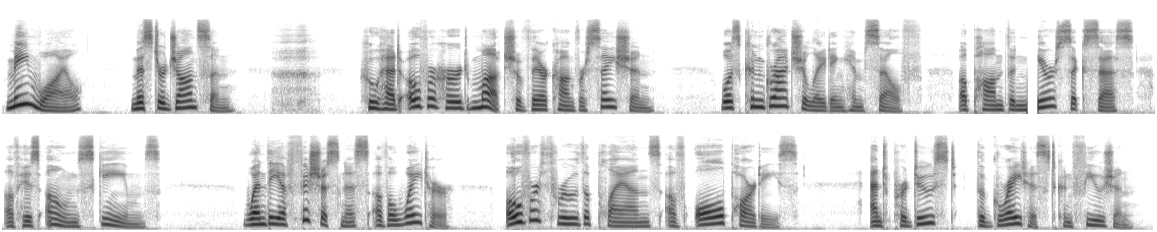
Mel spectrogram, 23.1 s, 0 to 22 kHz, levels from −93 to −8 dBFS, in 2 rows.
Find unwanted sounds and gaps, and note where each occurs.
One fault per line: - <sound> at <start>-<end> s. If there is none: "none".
- breath at 2.7-3.2 s
- dropout at 10.3-10.4 s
